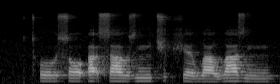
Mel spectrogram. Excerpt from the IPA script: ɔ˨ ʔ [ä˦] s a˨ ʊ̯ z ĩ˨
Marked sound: incorrect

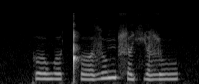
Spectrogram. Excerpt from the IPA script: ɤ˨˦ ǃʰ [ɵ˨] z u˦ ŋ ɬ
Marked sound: incorrect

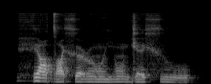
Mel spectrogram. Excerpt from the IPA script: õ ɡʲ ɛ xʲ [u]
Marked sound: correct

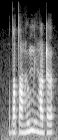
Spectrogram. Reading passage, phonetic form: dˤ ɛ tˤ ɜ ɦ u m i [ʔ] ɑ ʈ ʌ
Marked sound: incorrect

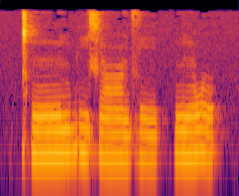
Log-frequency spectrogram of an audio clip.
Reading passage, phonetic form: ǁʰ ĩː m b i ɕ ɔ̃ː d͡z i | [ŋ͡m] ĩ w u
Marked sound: incorrect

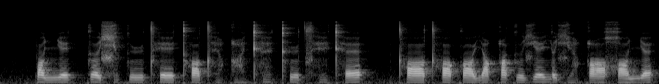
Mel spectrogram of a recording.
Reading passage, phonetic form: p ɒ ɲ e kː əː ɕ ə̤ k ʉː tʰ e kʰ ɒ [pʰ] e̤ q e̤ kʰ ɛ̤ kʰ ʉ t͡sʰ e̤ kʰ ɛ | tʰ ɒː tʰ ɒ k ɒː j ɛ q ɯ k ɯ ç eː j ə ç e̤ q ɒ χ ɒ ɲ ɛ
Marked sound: incorrect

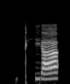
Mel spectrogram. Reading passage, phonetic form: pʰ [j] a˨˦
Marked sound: correct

